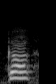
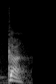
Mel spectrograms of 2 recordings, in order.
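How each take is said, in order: First: The syllable is said on a high pitch. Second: The syllable is said on a plain pitch. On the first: The speaker calls it wrong. "I used to say high tone, but it's not really a tone. It's not like ga" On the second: The speaker calls it right. "It's just ga"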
